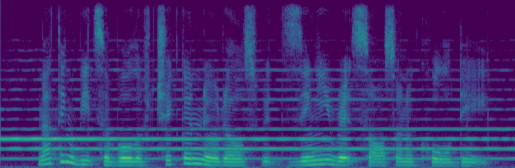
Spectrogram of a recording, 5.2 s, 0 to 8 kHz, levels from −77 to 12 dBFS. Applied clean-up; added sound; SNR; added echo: none; Wind instrument, woodwind instrument; 4 dB; none.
